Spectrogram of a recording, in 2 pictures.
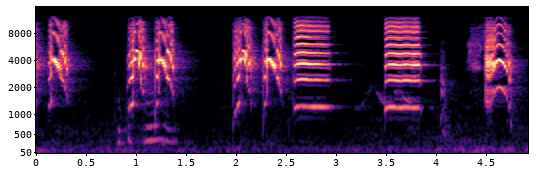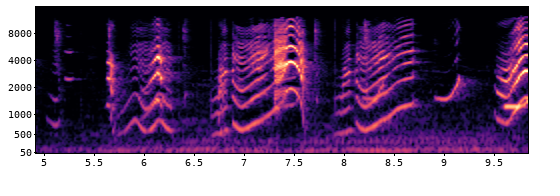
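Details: Indian ringneck parakeet talking: a quick run of sharp, harmonic squawks and squeaky whistled syllables, some rising and falling in wavy loops, delivered in bursts with short pauses and a faint low hum behind.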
